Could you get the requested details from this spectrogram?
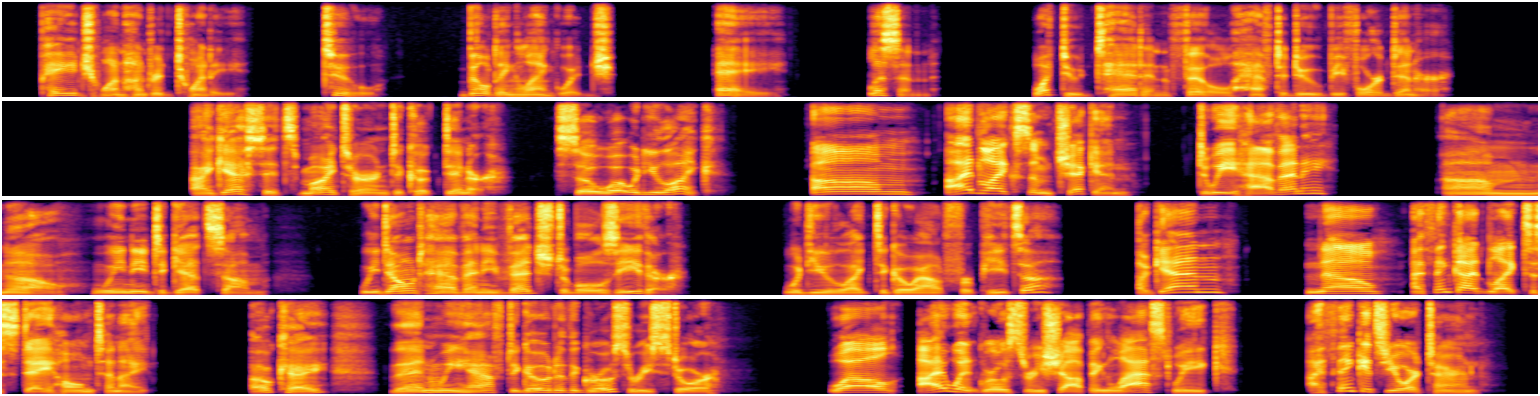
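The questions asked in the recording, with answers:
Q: What do Ted and Phil have to do before dinner?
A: Go to the grocery store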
